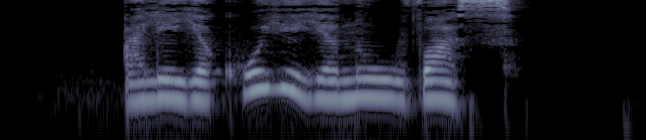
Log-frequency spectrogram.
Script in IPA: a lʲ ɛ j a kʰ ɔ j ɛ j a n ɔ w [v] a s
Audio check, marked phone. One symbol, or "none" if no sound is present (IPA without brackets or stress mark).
v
